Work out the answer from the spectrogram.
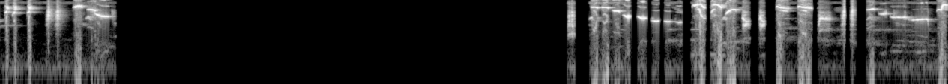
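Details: Male Sunda bush warbler from Pacitan singing vigorously: bursts of fast, varied whistles and chattering chips, then several seconds of silence before another dense, rolling phrase of slurred whistles and clicks.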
